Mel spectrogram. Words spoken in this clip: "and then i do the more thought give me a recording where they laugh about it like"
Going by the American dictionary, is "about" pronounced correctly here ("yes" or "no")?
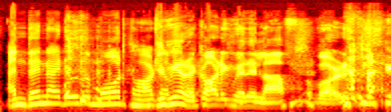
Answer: no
